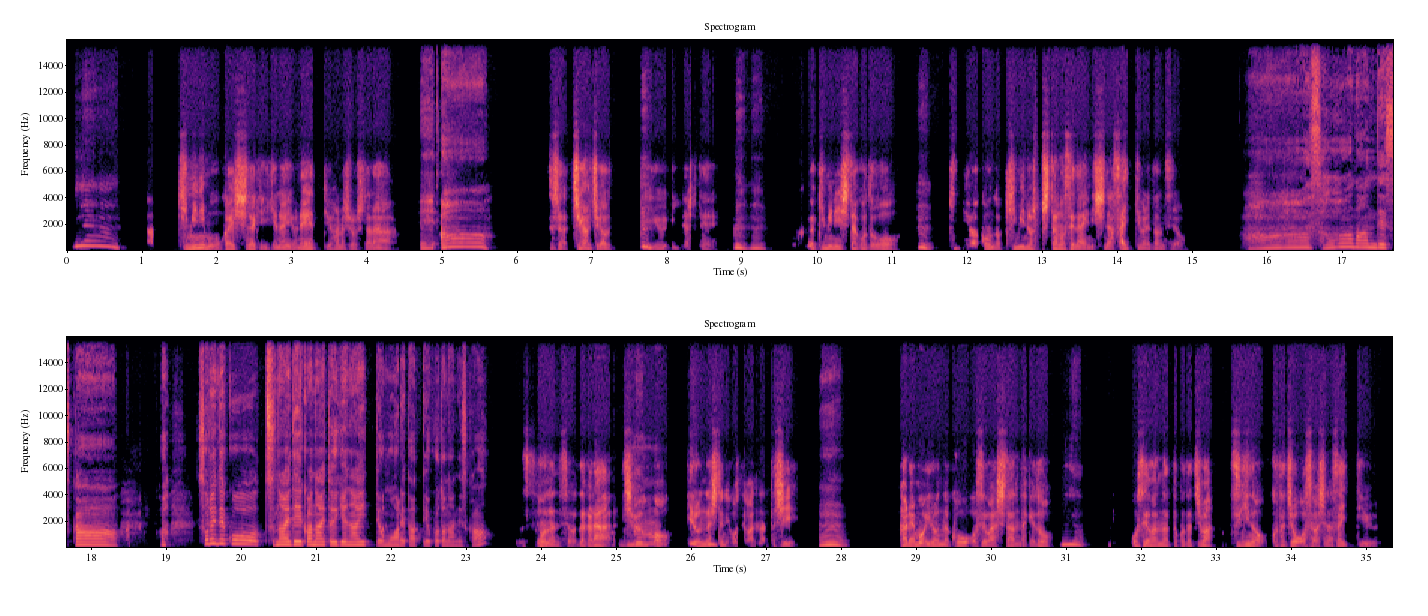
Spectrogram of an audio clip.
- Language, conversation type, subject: Japanese, advice, 退職後に新しい日常や目的を見つけたいのですが、どうすればよいですか？
- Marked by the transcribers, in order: tapping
